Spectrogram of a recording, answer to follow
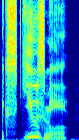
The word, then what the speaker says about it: excuse me: The answer is, excuse me, with the voice going UP at the end. Yes. Excuse me. Did you get it? Did you remember the Z sound?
